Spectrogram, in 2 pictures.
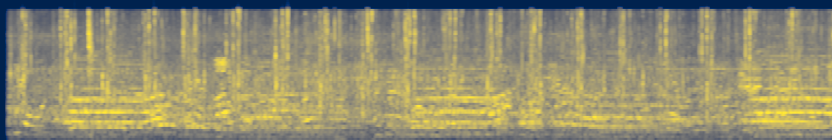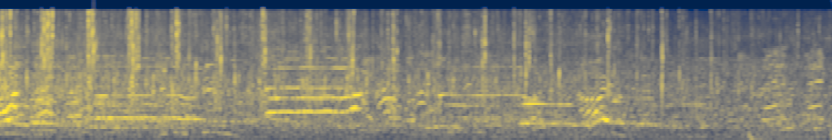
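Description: Live music from a big outdoor stage sound system heard from inside the crowd: a melody of held notes over a steady beat and deep bass, with crowd noise around it.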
